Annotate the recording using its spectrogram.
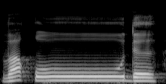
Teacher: وقود واو کی زبر اور قاف یہاں پہ پر کر کے پڑھا جائے گا، واو ساکن کو کھینچا جائے گا اور آخر میں دال پہ کلکلا کرنا ہے۔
